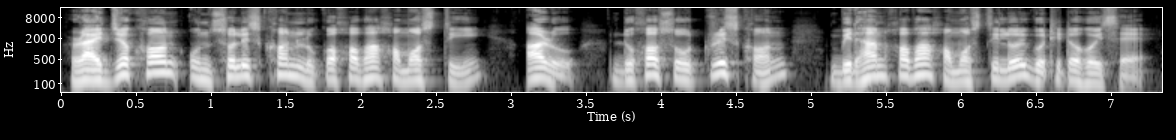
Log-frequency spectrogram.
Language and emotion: Assamese, neutral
